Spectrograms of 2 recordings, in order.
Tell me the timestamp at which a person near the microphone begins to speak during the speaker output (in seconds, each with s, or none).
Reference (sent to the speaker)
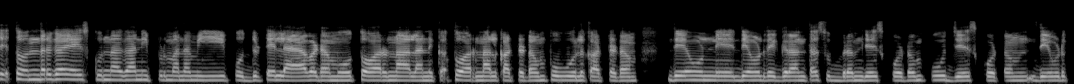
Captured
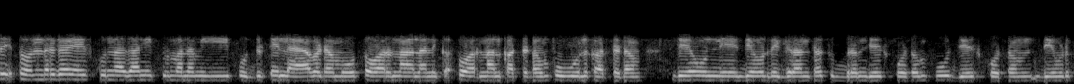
none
